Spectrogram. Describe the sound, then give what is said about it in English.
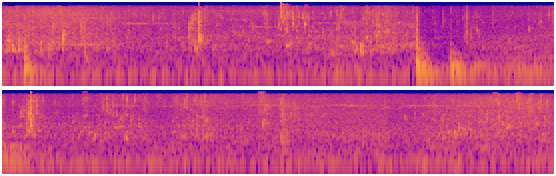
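Oars dip and splash in a steady rhythm as a small boat is rowed along calm water on a canal, with soft drips and light knocks of the oars against the hull. “Keep rowing”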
